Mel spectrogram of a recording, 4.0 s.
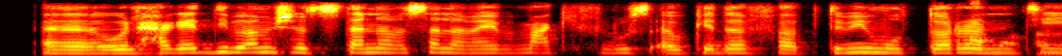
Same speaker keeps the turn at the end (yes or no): no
